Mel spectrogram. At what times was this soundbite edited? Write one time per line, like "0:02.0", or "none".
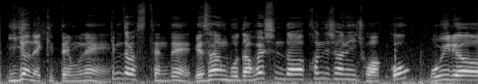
0:01.1
0:01.9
